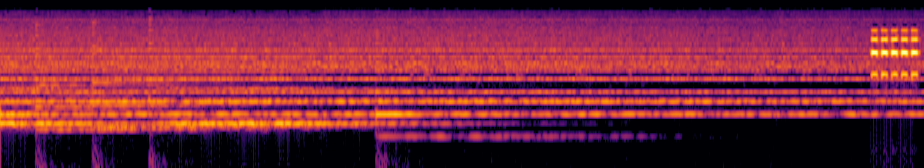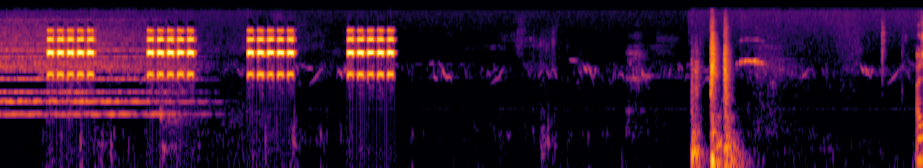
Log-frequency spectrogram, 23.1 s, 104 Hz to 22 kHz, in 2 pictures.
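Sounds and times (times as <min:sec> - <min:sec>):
soft background music: 0:00.0 - 0:15.2
alarm clock beeping: 0:10.9 - 0:11.6, 0:12.2 - 0:12.8, 0:13.4 - 0:14.0, 0:14.6 - 0:15.3, 0:15.9 - 0:16.5.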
